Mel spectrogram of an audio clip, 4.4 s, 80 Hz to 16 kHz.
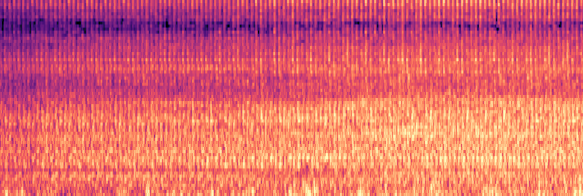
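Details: Hyundai Santa Fe 2.2 CRDi diesel after a no-start wiring problem was fixed. An even diesel clatter at a steady idle, about three beats a second, with no misses or stumbles; the engine sounds healthy.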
